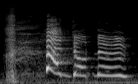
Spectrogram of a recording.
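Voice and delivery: high, slow laughing words; helpless laugh while speaking. Real, not acted. Laughs at own failed accent.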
